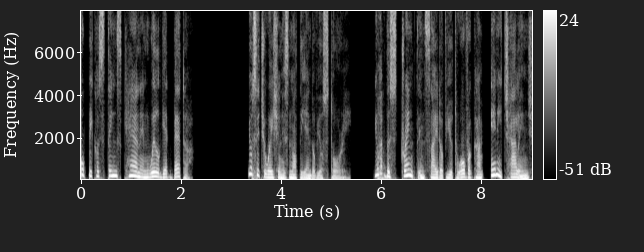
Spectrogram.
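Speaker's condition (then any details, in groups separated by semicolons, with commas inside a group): No condition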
